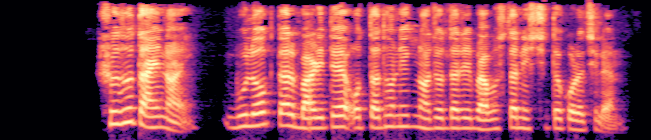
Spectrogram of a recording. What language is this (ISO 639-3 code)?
ben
